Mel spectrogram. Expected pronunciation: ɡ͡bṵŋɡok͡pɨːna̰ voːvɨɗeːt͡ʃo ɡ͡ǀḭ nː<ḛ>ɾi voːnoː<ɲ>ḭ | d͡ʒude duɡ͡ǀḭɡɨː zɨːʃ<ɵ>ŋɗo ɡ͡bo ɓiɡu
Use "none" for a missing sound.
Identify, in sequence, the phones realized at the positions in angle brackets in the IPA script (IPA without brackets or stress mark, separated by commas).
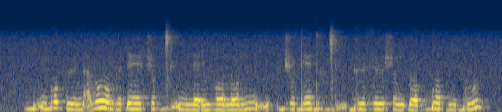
e, nː, ɵ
